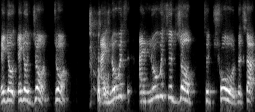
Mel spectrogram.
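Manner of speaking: British accent slipped into briefly, put-on. Speaking to John with his British accent: British accent. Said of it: "with my British accent real quick".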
